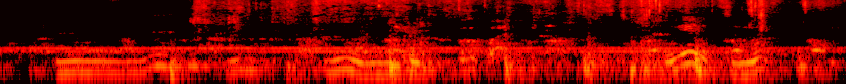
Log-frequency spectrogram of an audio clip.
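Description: Faint, distant voices talking over near silence, with a faint steady hum underneath.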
